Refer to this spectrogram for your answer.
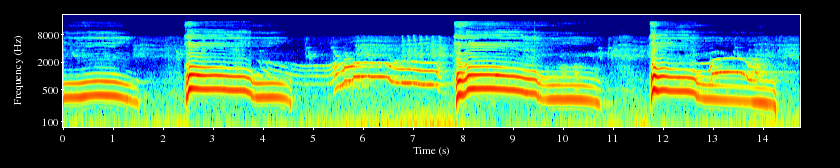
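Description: A coyote gives long, wavering howls that slide and step in pitch, repeated in several drawn-out bouts.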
